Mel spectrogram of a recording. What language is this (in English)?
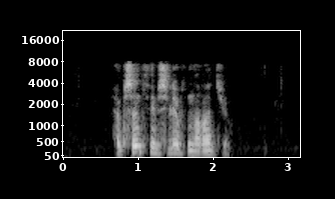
Kabyle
